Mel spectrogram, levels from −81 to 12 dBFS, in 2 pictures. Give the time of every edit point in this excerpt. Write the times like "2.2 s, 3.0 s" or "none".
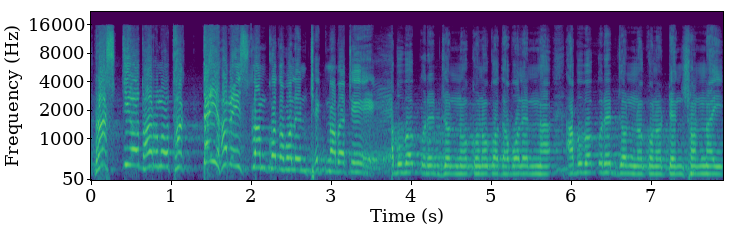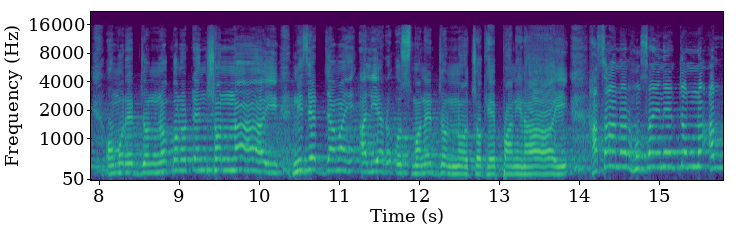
3.7 s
